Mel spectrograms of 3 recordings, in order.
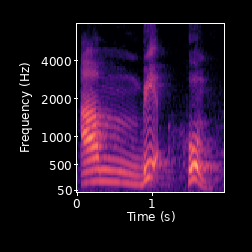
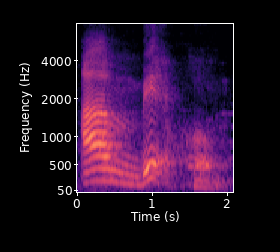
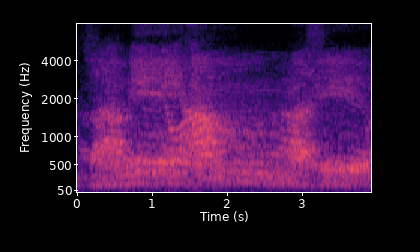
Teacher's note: iqlab ini mengubah daripada nun mati atau tanwin jadi bunyi mim ya. bertemu dengan huruf ba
